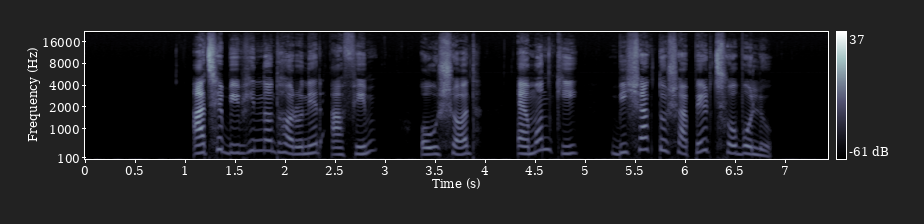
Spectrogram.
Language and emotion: Bengali, neutral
